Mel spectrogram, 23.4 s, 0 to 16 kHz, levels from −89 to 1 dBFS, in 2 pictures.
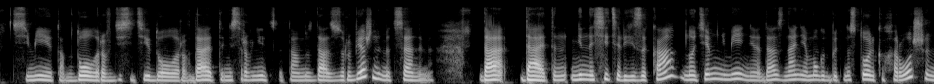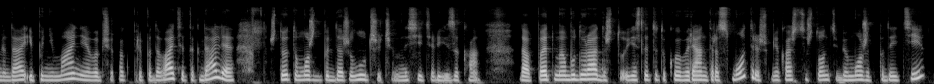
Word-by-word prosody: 7 175 0 0
там 155 - -6
долларов, 165 -2 +4
10 180 +2 -3
долларов, 160 -2 0
да, 180 +1 +5
это 175 +3 -3
не 170 0 -3
сравнится 180 -2 -4
там, 165 0 -3
с - - -4
да 165 0 +2
с - - -5
зарубежными 195 - +1
ценами. 175 0 -2 0.6
Да, 190 +1 +7 0.2
да, 185 -3 +8
это 160 +4 -3
н 180 +2 -1
не 195 +2 +3
носитель 195 -2 +1
языка, 180 - +1
но 195 -6 +1
тем 215 +5 0
не 225 -3 -1
менее, 200 -6 -1
да, 190 +3 0
знания 195 +1 -1
могут 185 -1 -1
быть 175 -2 -5
настолько 190 +1 0
хорошими, 195 - -1
да, 175 +4 0
и 180 - -2
понимание 185 +3 -1
вообще, 170 0 -4
как 180 -1 -8
преподавать, 175 +7 -1
и - - -1
так 180 +2 -8
далее, 200 -2 +2 0.4
что 200 - -4
это 200 -1 -1
может 180 -2 -2
быть 175 -1 -3
даже 175 0 -1
лучше, 195 0 -1
чем 165 - -9
носитель 170 -1 -5
языка. 170 0 -5 0.5
Да, 170 -3 +3
поэтому 190 0 +3
я - - +3
буду 205 +2 +3
рада, 210 -4 +4
что - - -9
если 180 +2 -1
ты 190 +2 -8
такой 185 0 -2
вариант 180 +1 +1
рассмотришь, 210 - -2
мне 180 - -5
кажется, 185 +2 -4
что 185 - -5
он 195 - -1
тебе 180 - -5
может 175 -1 -1
подойти, 180 - -2
180 Hz, 175 wpm, -22 LUFS, 175-195 Hz, 0.6 s, да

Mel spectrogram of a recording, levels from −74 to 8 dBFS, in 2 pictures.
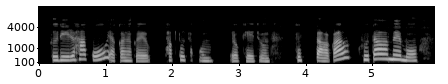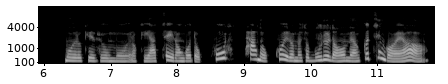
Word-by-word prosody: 그릴 235 +1 +2
하고 295 +4 +1
약간 200 +1 -2
약간 190 -3 -3
요 175 - -1 0.2
닭도 230 +2 -5
쪼끔 190 -4 -7 0.3
이렇게 175 -2 -3
좀 175 +1 -4 0.4
굽다가 225 - +2
그다음에 295 +1 +4
뭐 210 -3 +2 0.6
뭐 205 -2 0
이렇게 195 0 -2
좀 185 -1 -2
뭐 170 -1 -3
이렇게 170 +1 -6
야채 180 +7 0
이런 180 -4 0
거 180 0 0
넣고 310 - 0 0.3
파 295 - +2
넣고 255 +5 +1
이러면서 200 -3 +1
물을 230 +7 +1
넣으면 185 -2 +1
끝인 340 +1 0
거예요. 175 - +3
200 Hz, 295 characters per minute, -23 LUFS, 180-255 Hz, 0.6 s, 그다음에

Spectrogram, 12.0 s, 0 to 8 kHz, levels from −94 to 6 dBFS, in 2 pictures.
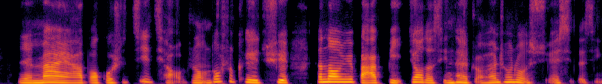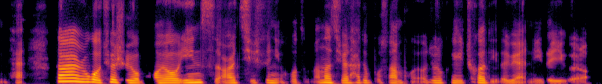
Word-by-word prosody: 人 175 -2 -1
脉 195 +1 +4
啊， 170 -1 -2
包 175 +1 -1
括 175 0 -4
是 170 +3 -14
技 245 +5 -10
巧， - - -13
这 180 - -9
种 175 +1 -6
都 255 - -2
是 280 - -10
可 230 -2 -5
以 195 -3 +5
去， 195 +2 +1 0.3
相 245 - +4
当 250 -1 +8
于 245 - +3
把 180 -6 +3
比 180 -1 -5
较 230 -1 +1
的 190 -3 -2
心 175 +1 -4
态 195 0 +1
转 165 - -11
换 195 +3 -1
成 225 +1 0
这 220 - +2
种 190 -3 -3
学 175 - -11
习 - - -16
的 - - -15
心 - - -23
态。 - - -8 0.3
当 295 0 +8
然 300 -1 +8
如 255 - +4
果 230 -4 +6
确 230 +4 +2
实 195 - -6
有 175 -1 +2
朋 170 0 +2
友 180 0 +5
因 195 +3 +3
此 - - -11
而 165 - -1
歧 170 0 -11
视 180 +3 -10
你 175 -2 -3
或 160 - -12
怎 - - -30
么， - - -13
那 195 -1 +3
其 - - -9
实 175 - -1
她 180 +1 -7
就 180 - -6
不 175 - -19
算 165 -2 -4
朋 - - -19
友， - - -13
就 180 - -7
是 175 - -1
可 170 - -10
以 160 - -4
彻 185 +3 0
底 - - -13
地 - - -10
远 - - -5
离 - - -16
的 380 - -8
一 330 0 -7
个 - - -13
了。 - - -12
185 Hz, 370 characters per minute, -21 LUFS, 175-220 Hz, 0.3 s, 当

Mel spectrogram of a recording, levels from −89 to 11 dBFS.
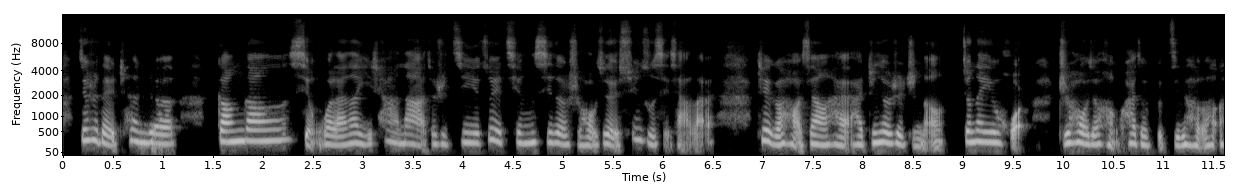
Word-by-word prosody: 就 280 0 +1
是 285 - +2
得 230 -6 +3
趁 260 -4 0
着 215 -3 +3 0.4
刚 260 0 +6
刚 275 +2 +3
醒 295 -4 -2
过 215 -4 -1
来 190 0 +2
那 225 +3 +1
一 205 - -2
刹 270 -3 -8
那， 210 -4 -1
就 210 - -6
是 205 -1 -6
记 230 +4 -3
忆 225 - 0
最 255 +3 -1
清 235 -2 -2
晰 240 0 -2
的 220 -4 +1
时 200 - -10
候 180 -2 -1
就 215 - -1
得 - - +1
迅 300 -1 -7
速 215 - -4
写 - - -11
下 - - -7
来， - - -5 0.4
这 270 -4 +2
个 190 0 +3
好 210 -2 +1
像 195 -3 +2
还 190 -3 0
还 195 -1 -2
真 230 +4 +1
就 240 -2 +5
是 215 -3 +1
只 170 -5 -7
能 - - -2 0.2
就 255 - +2
那 255 0 +4
一 245 -1 +4
会 230 +5 +2
儿 330 - 0 0.3
之 225 +2 +3
后 230 -3 +4
就 200 0 +2
很 195 -2 -4
快 215 0 -2
就 200 -2 -1
不 175 - -8
记 180 - -5
得 185 - +3
了。 180 0 0
225 Hz, 295 characters per minute, -25 LUFS, 200-255 Hz, 0.4 s, 刚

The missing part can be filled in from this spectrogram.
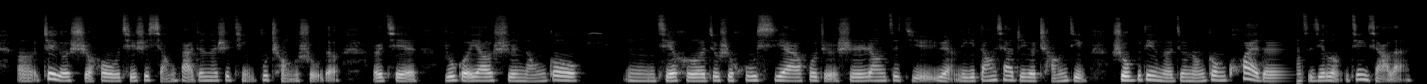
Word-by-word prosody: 呃， - - -5
这 255 -2 +7
个 175 -4 +5
时 - - -2
候 165 -2 +2
其 165 +1 -3
实 195 - -1
想 190 -1 -8
法 - - -3
真 180 +1 -3
的 180 - -3
是 185 +1 -4
挺 185 - -10
不 210 +3 -2
成 205 - -8
熟 - - -5
的， - - -4 0.3
而 - - +3
且 80 +1 +1 0.2
如 185 +2 +3
果 - - +6
要 175 0 +4
是 170 -1 -2
能 155 0 -7
够， 180 -2 +4 0.4
嗯， 165 -2 -6
结 165 +1 +5
合 165 -2 +3
就 180 +3 -1
是 180 - -2
呼 190 +2 -1
吸 190 -1 +1
啊， 165 -1 +1
或 180 +2 -1
者 175 - -3
是 165 -1 -1
让 175 0 -1
自 185 +1 -3
己 165 -3 -7
远 165 -2 -1
离 165 0 -1
当 185 +3 -3
下 205 -1 -1
这 175 - -2
个 165 -1 +4
场 165 +1 -7
景， 175 -1 -2 0.2
说 200 - +7
不 200 +2 -3
定 205 -3 +3
呢， 155 -2 -2
就 170 +1 -2
能 160 +1 -3
更 195 0 +2
快 260 +5 +3
地 155 - 0 0.2
让 165 - -8
自 - - -6
己 175 +1 +1
冷 180 0 +1
静 230 -1 +1
下 - - -5
来。 200 - -6
175 Hz, 265 characters per minute, -23 LUFS, 165-190 Hz, 0.4 s, 这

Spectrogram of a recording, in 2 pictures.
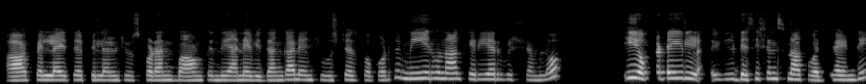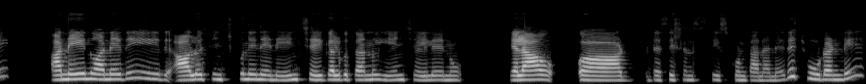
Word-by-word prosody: ఆహ్, 195 +1 +4
పెళ్లైతే 205 0 +1
పిల్లల్ని 200 -1 -3
చూసుకోవడానికి 200 0 -2
బావుంటుంది 195 +1 -1
అనే 200 0 0
విధంగా 200 +3 -1
నేను 210 -1 -3
చూజ్ 195 -1 -8
చేసుకోకూడదు. 200 +5 -7
మీరు 280 +1 +1
నా - - +4 0.2
కెరియర్ 240 0 -1
విషయంలో 220 +6 -5 0.8
ఈ - - +10
ఒక్కటి 280 +1 +2 0.2
ల 235 - +2 0.3
ఈ - - -6
డెసిషన్స్ 260 +3 -1
నాకు 225 -1 +1
వదిలేయండి. 210 +6 -1 0.5
ఆ! - - +7
నేను 250 +1 +5
అనేది 235 +4 0 0.5
ఆలోచించుకొని, 230 +2 0
నేను 210 -1 -4
ఏం 220 - 0
చేయగలుగుతాను 215 0 0 0.2
ఏం 215 - -4
చేయలేను, 205 0 -5 0.6
ఎలా 215 0 +9 0.6
ఆహ్, 195 -1 +5 0.3
డెసిషన్స్ 205 0 -8
తీసుకుంటాననేది 195 - -5
చూడండి. 230 0 0
210 Hz, 120 wpm, -23 LUFS, 200-235 Hz, 0.8 s, ఈ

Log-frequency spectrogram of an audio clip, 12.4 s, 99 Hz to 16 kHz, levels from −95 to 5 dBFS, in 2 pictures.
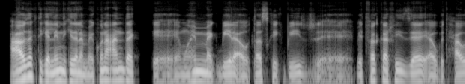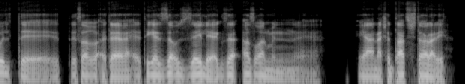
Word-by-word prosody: عاوزك 160 +4 +8
تكلمني 110 +2 +5
كده 105 0 +4
لمّا 90 -3 +2
يكون 115 +7 0
عندك 115 -3 +3 0.5
مهمة 95 +3 +2
كبيرة 95 +3 +2
أو 85 - +1
task 95 +4 -2
كبير 90 +3 -4 0.7
بتفكّر 100 +6 0
فيه 115 - -2
إزاي 100 -1 +1
أو 85 -1 0
بتحاول 95 +3 -1
ت - - -11 0.6
تصغ 85 0 -5
ت - - -4 0.4
تجزّؤه 90 +1 -1
إزاي 90 +2 -1
لأجزاء 85 +1 -2
أصغر 90 -1 -3
من 75 -2 -8 0.8
يعني 80 -1 -2
عشان 75 - -4
تعرف - - +1
تشتغل 85 -1 -1
عليه. 75 - -3
90 Hz, 140 wpm, -24 LUFS, 85-100 Hz, 0.8 s, عاوزك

